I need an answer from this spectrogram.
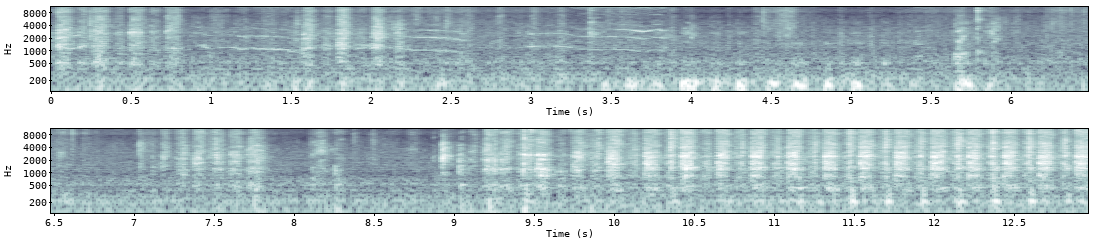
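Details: Female Rottweiler during the live birth of her puppies, struggling to reach around her swollen belly; thin squeaky curving cries in the first seconds, then rapid, steady breathy panting resumes after a pause and carries to the end.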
